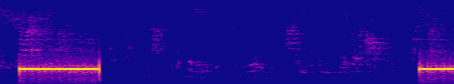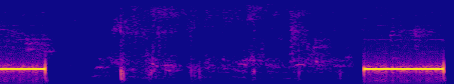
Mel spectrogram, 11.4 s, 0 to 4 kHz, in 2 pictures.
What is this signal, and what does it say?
Ringback tone (Europe, 425 Hz), with speech.
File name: out- -2008- - - .4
